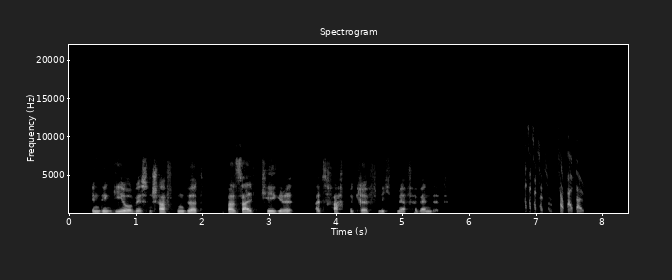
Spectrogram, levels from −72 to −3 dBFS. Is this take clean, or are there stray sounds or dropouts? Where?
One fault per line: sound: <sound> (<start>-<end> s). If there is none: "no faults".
sound: chirp (6.8-7.8 s)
